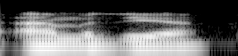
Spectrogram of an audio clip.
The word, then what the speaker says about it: Ahmadiyya: Yeah, Ahmadiyya.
